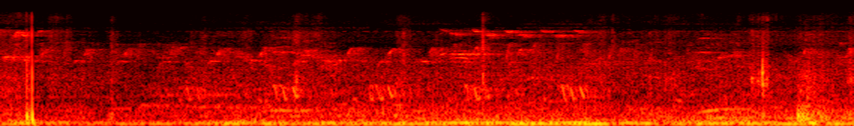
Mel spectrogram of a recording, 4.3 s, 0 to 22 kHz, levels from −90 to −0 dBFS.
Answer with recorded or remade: recorded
